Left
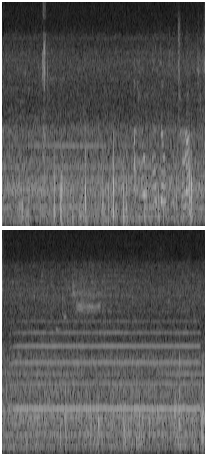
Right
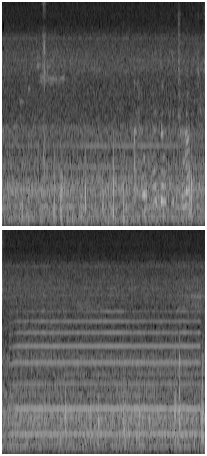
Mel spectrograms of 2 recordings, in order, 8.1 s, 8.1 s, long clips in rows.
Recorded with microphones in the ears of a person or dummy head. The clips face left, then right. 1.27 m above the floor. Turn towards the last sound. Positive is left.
turn(degrees=-45)  # may be behind; listen again after turning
